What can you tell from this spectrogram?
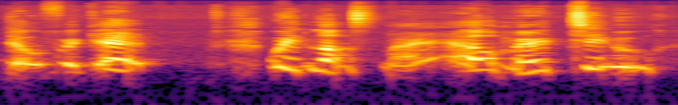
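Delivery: high, crying mother; a grieving mama duck, close to tears; tearful. Acted. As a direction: voice breaking on her lost son. Grieving mama remembers lost son.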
